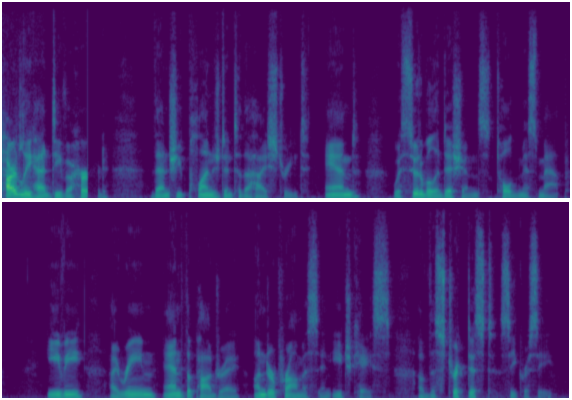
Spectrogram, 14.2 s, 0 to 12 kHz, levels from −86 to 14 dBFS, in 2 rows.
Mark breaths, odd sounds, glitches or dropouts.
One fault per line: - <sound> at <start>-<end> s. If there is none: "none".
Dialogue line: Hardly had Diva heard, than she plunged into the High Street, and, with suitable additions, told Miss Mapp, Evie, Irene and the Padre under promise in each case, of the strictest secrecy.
- dropout at 1.1-1.2 s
